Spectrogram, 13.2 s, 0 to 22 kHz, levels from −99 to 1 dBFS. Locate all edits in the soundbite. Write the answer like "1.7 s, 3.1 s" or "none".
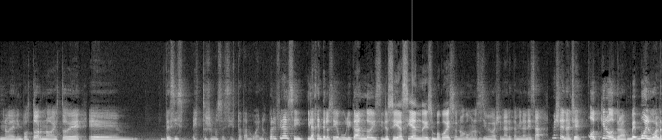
1.7 s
